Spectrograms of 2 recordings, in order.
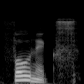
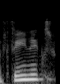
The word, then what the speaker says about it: Phoenix: word she said Phoenix I said my God Phoenix and my whole life I have wasted calling it phonics that is my eighth book The Phoenix okay I will change my pronunciation at least to make it appear to being English the Phoenix this is a wonderful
